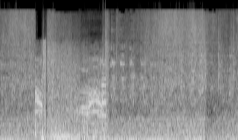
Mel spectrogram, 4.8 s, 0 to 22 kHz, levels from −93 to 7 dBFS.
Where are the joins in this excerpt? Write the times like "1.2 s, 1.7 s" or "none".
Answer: 2.0 s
